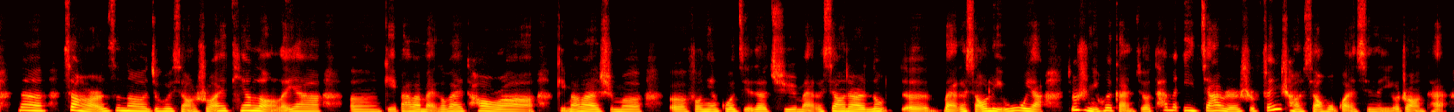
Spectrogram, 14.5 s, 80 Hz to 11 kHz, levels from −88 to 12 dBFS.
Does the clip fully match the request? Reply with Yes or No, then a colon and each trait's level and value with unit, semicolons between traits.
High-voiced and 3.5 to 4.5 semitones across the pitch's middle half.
Yes: high, 205 Hz; average, 4.0 semitones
